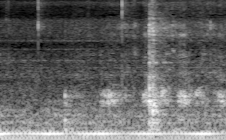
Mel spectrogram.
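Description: A wooden spoon stirring thickened custard in a saucepan: soft, quick repeated strokes, several a second, with one sharp knock of the spoon against the pan about three quarters of the way through, over a steady low hum.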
